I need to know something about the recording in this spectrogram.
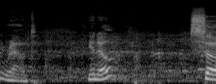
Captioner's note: attendees laughing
